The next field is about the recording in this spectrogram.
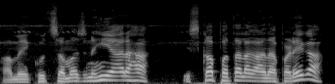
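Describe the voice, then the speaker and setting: Agitated high-pitched royal minister, acted by a man. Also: lively intonation, moderate pace, clean tone, natural voice. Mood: puzzled, suspicious. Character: royal minister, loyal, anxious, wrongly accused. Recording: loud music bed behind voice.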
